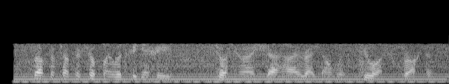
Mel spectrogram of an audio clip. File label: 122 725MHz, scanner radio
